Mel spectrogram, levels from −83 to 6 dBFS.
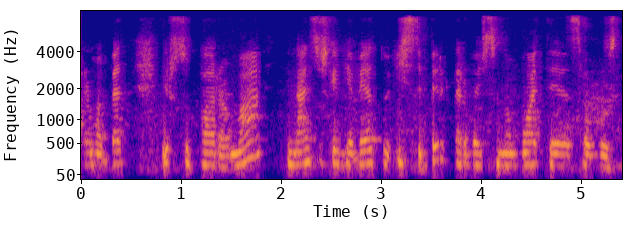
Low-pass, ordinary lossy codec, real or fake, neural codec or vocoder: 7.2 kHz; AAC, 32 kbps; real; none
